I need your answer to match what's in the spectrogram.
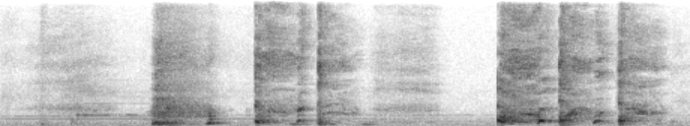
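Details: Adult woman smoker with asthma, coughing during a peak flow test after a deep breath in; several short, harsh coughs with faint background music.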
